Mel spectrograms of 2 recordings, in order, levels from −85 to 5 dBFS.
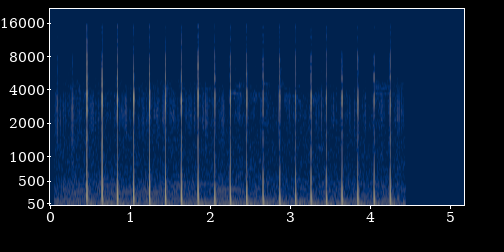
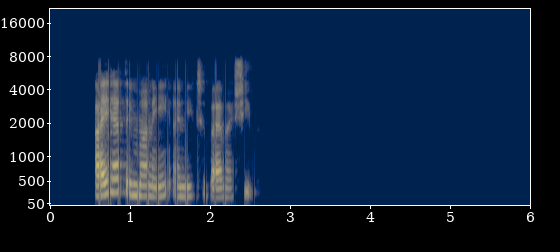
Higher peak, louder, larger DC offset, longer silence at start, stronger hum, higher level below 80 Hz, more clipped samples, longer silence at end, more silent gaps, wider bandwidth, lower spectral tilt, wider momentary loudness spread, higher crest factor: second, -8 dBFS vs -4 dBFS; second, -40 LUFS vs -25 LUFS; neither; about the same, 0.45 s vs 0.55 s; neither; first, -52 dBFS vs -66 dBFS; neither; second, 0.9 s vs 3.5 s; neither; first, 15.5 kHz vs 8 kHz; about the same, -4.5 dB/octave vs -3.5 dB/octave; second, 10 LU vs 13 LU; first, 32 dB vs 26 dB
